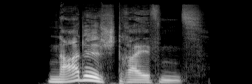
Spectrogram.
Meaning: genitive of Nadelstreifen
- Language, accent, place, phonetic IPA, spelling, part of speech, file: German, Germany, Berlin, [ˈnaːdl̩ˌʃtʁaɪ̯fn̩s], Nadelstreifens, noun, De-Nadelstreifens.ogg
